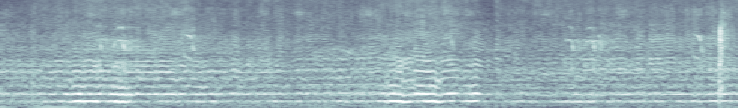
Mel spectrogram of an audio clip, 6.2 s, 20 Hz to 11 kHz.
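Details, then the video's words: Bees in a fight at a drinking spot. A loud, wavering wing hum swells and fades, with overlapping buzz tones shifting in pitch and a sharp click near the end. "Bees Drinking 0009 - Fight"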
